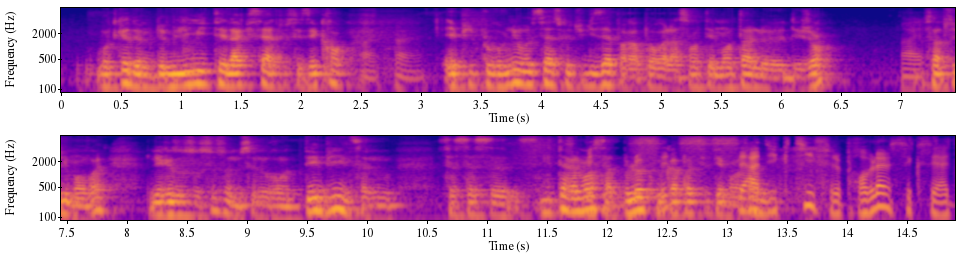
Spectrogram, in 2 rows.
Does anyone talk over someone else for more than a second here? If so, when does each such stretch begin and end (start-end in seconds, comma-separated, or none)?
11.6-13.4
